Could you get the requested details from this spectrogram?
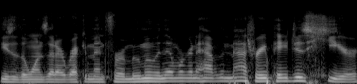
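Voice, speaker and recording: A man's voice at medium pitch. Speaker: video game coach. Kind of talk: tutorial. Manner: fast; casual.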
